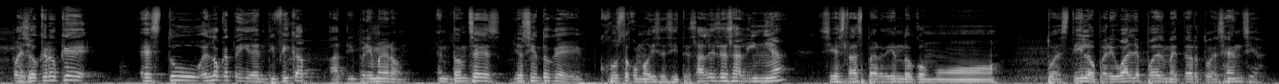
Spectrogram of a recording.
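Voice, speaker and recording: Light background noise sits in the recording. A man talks at a moderate pace, his pitch varying in an ordinary way. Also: fairly high pitch for a man. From Mexico. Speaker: reggaeton singer; guest. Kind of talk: casual interview. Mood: relaxed, friendly. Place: studio. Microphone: handheld.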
